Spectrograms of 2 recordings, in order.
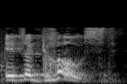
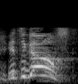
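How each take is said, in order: First: "It's a ghost" said very slowly and heavily; slow, drawn-out telling. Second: High, frightened cry of "It's a ghost"; frightened shriek. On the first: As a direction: let each word sink in slowly. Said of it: "you would have said the same thing". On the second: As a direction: shriek it like terrified fishermen in the storm. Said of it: "they all say". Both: Retold or imitated.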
